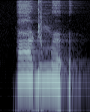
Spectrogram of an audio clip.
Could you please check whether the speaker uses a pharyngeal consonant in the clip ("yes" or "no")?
yes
